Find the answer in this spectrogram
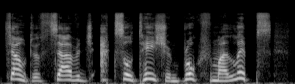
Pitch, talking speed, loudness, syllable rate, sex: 195 Hz, 185 wpm, -20 LUFS, 6.0 syllables/s, male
